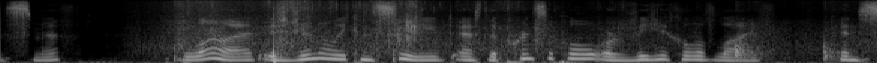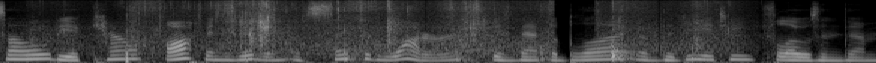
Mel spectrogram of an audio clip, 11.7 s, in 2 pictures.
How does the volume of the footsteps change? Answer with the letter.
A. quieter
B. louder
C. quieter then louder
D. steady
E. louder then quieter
C.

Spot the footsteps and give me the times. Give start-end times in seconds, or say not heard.
1.1-10.8.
